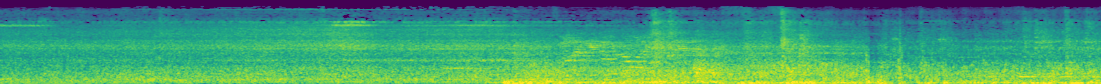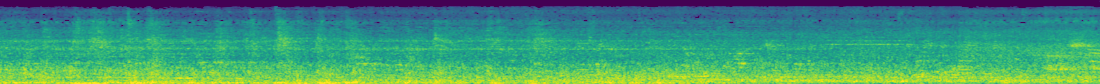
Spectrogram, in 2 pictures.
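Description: Tokyo Metro Marunouchi Line subway train pulling into the underground platform. Its rumble builds sharply about six seconds in and is loudest as the cars pass, then eases as the train slows to a stop, with a low whine falling in pitch as it slows.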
